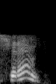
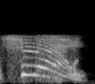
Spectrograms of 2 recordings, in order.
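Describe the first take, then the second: First: Said in the usual way. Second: High-pitched, drawn-out angry order, retold; retold raised voice. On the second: Customer orders the banker back into his seat, raised voice. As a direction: re-enact raising your voice at the banker. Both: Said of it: "no need to raise your voice".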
